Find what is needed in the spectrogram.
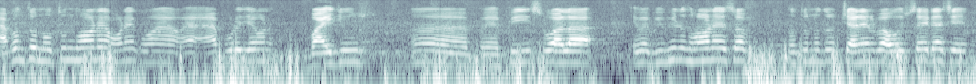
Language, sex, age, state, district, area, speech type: Bengali, male, 60+, West Bengal, Purba Bardhaman, urban, spontaneous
